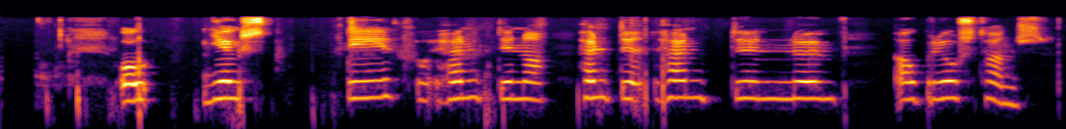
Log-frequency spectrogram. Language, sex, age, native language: Icelandic, male, 11, Icelandic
